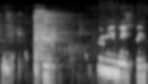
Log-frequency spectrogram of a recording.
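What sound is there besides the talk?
sneeze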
